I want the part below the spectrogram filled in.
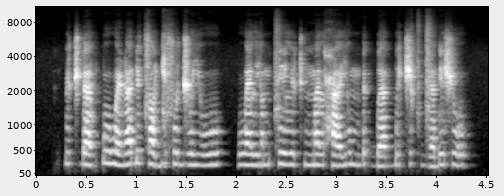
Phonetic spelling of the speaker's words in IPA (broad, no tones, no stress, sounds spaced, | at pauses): k͡p y t͡ʃ ɗ ɜ l k͡p u w ɘ ɳ ɜ ɗ y t͡s ɔ ɟ ʏ s u d͡ʒ u j u | w ɛ l j ə m t͡s i l y t͡ʃ ŋ͡m ɜ l ħ ɜ j u m ɗ ə ɡ͡b ɜ ɡ͡b ɘ t͡ʃ ɘ t͡s d͡z ə ɗ i ʃ u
